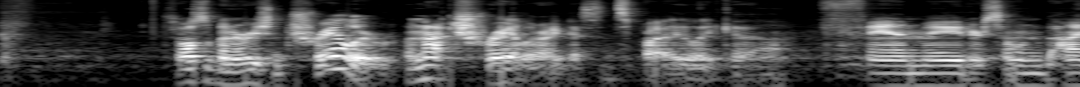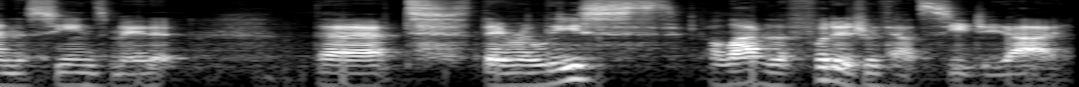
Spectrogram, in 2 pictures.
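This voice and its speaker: In a fairly low voice, pushed and bright, a man recaps web news at a moderate pace. The commentary is loosely scripted, casual and offhand, with occasional cursing, and the poor audio has some light noise.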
